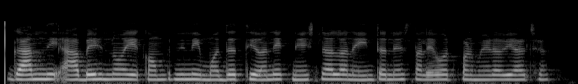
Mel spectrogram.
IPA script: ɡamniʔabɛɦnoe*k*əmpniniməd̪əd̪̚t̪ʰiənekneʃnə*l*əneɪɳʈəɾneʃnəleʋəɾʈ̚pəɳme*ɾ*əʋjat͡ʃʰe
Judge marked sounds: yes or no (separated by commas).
yes, yes, no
